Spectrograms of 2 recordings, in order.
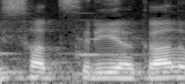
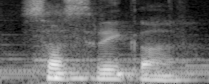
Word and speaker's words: Sat Sri Akaal: we don't actually even say, say 'Sat Sri Akaal', what do we say? We say, 'sas ri kaal'. 'Sat Sri Akaal' is not a hello for us.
